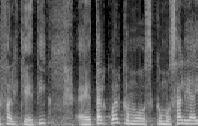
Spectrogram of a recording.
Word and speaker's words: Falchetti: En Facebook, Giovanni, se escribe Falchetti, Giovanni Falchetti, pero se pronuncia Falchetti.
